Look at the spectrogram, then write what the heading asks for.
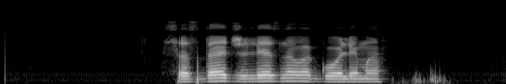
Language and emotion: Russian, neutral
